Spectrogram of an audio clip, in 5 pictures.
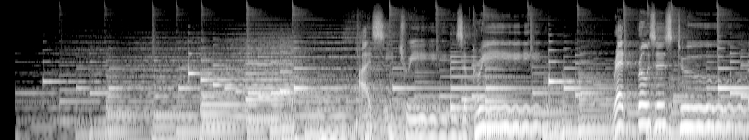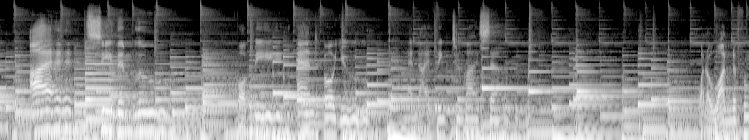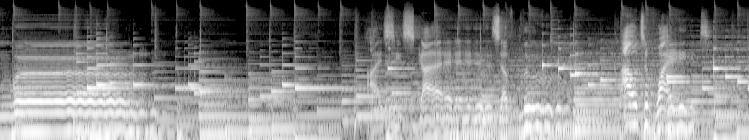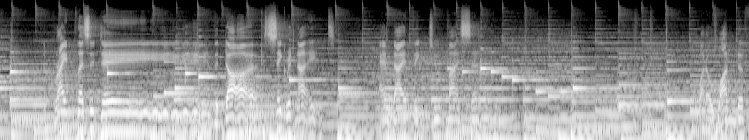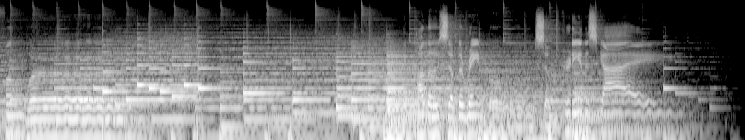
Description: band/vocal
